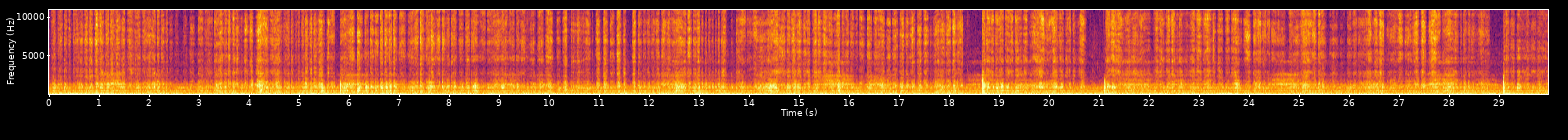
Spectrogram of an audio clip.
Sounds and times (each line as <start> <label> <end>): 0.0 pencil writing 29.9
